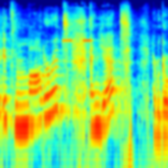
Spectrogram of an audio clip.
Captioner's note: timer beeps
